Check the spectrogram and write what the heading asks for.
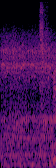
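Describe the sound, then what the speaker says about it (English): A semi-truck in the video game Death Stranding rumbles along with a steady engine drone and a faint high tone, brief and quiet, with no talking. "Environmentally friendly semi-truck coming through."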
